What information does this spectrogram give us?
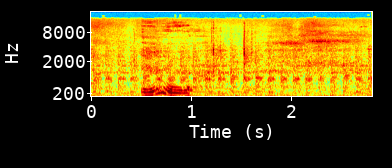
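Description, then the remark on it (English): A person briefly imitates panting with a short, voiced, wavering huff, then fades into a quiet background murmur for the rest of the moment. “I think he's panting a little bit.”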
